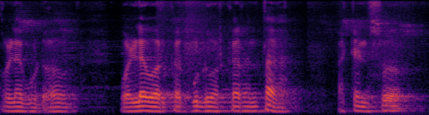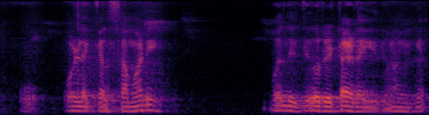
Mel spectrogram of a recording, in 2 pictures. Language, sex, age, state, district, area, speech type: Kannada, male, 60+, Karnataka, Gadag, rural, spontaneous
